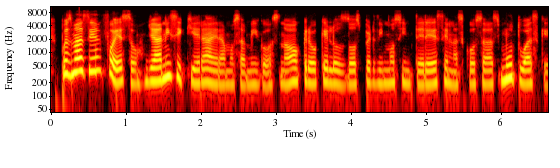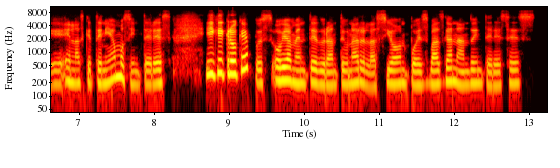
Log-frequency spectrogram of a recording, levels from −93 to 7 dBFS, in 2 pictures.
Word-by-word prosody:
Pues, 325 -1 +4
más 365 +1 +10
bien 375 +1 +2
fue 320 - +4
eso, 200 -3 -5
ya 220 +1 +5
ni 275 +3 +5
siquiera 210 -6 -1
éramos 185 -1 -6
amigos, 180 0 -7
¿no?, 205 +3 -1
creo 195 -2 -2
que 215 - -3
los 190 -3 -5
2 185 0 -4
perdimos 200 +1 -8
interés 190 0 -4
en 205 -3 -4
las 180 -1 -10
cosas 190 0 -6
mutuas 225 -5 +1
que 190 +4 -7
en 215 - -2
las 195 0 -7
que 195 - -5
teníamos 220 +7 -1
interés, 185 +2 -4 0.5
y 320 0 +7
que 340 0 +9
creo 320 0 +9
que, 400 +6 +5
pues, 195 -1 -6
obviamente 215 -3 +1
durante 180 0 -4
una 195 +1 -3
relación, 195 +1 -4
pues, 185 +1 -5
vas 190 0 -2
ganando 200 -3 -3
intereses 195 +1 -8
195 Hz, 180 wpm, -20 LUFS, 185-220 Hz, 0.5 s, más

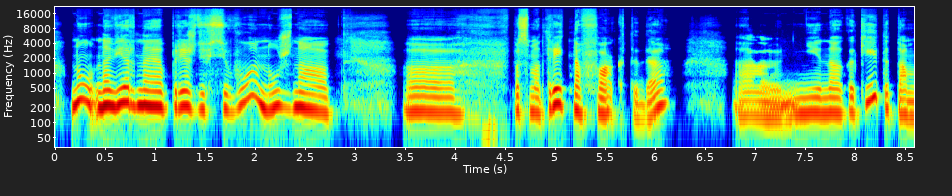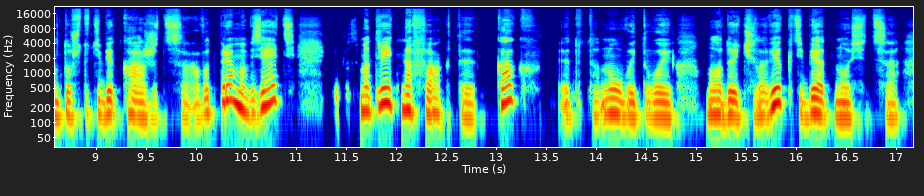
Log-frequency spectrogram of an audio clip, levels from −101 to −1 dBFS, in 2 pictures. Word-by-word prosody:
Ну, 255 +1 +4
наверное, 225 0 +8
прежде 205 -2 +1
всего 200 - -3
нужно, 200 - +2 0.7
а, 170 -2 -1 0.6
посмотреть 180 +7 +2
на 180 - +3
факты, 155 -4 -4
да? 175 - -2 0.7
А 70 -1 -5
не 160 +1 -1
на 160 -1 -1
какие-то 190 - -1
там 150 -5 -4
то, 140 - -5
что 130 0 -15
тебе 145 +1 -4
кажется, 130 -5 -9
а 120 - -11
вот 155 0 -8
прямо 260 -8 +3
взять 225 - -2 0.4
и - - -15
посмотреть 215 +8 0
на 185 -1 +1
факты, 140 -6 -8 0.2
как 275 +3 -2 0.2
этот - - -14
новый 140 -5 -3
твой 130 -1 -4 0.4
молодой 145 -2 -2
человек 195 - 0
к - - -24
тебе 145 +3 0
относится, 125 -2 -9
165 Hz, 125 wpm, -19 LUFS, 140-215 Hz, 0.7 s, наверное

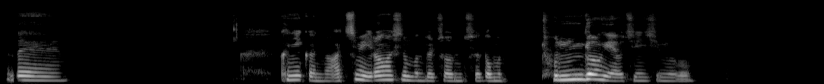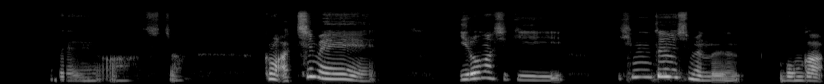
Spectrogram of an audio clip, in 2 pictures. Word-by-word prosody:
네. 185 -2 0 2.1
그니깐요. 185 -6 -2
아침에 195 +6 +1
일어나시는 205 +1 +1
분들 170 -1 -7
저는 165 -1 -5
진짜 165 - -8
너무 165 0 -3 0.4
존경해요, 210 -4 +7
진심으로. 85 - -12 2.0
네 85 0 -15
아 175 0 -16
진짜 - - -16 0.8
그럼 - - 0
아침에 245 - 0 0.8
일어나시기 225 -7 -3 0.5
힘드시면은 330 - -3 0.4
뭔가 180 -2 -2
190 Hz, 180 characters per minute, -28 LUFS, 165-230 Hz, 2.1 s, 존경해요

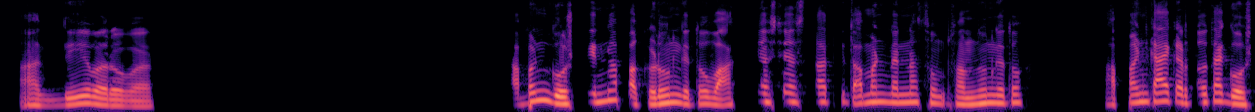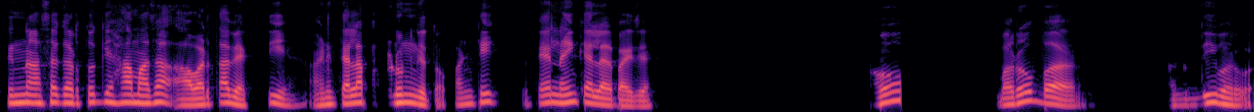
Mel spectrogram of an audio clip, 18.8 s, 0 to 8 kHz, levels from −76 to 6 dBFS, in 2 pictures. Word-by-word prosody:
अगदी 120 +4 0
बरोबर. 110 -7 +2 2.7
आपण 190 +12 +2
गोष्टींना 180 +6 +3
पकडून 150 +5 +3
घेतो. 140 -2 0
वाक्य 130 +9 -1
असे 180 +2 -4
असतात 180 +1 -4
की - - -9
आपण 180 +4 +2
त्यांना 170 +1 +2
सम 155 -3 -1
समजून 140 +4 +3
घेतो. 165 +1 +1 0.7
आपण 170 +3 -1
काय 190 +1 +5
करतो 170 0 0
त्या 195 - +4
गोष्टींना 160 +4 +2
असं 160 +2 0
करतो, 165 0 -1
की 180 - -2
हा 170 0 +2
माझा 165 +2 +3
आवडता 130 +7 +1
व्यक्ती 145 +2 -1
आहे 115 -2 -12
आणि 130 +3 -1
त्याला 155 +4 +3
पकडून 165 0 0
घेतो. 130 -4 -2
पण 130 +2 -5
ठीक 180 -1 -1 0.3
ते 160 - 0
नाही 170 +1 +2
केलं 145 -7 +2
पाहिजे. 105 -2 -2 1.7
हो, 175 +6 +1 0.8
बरोबर, 135 - 0 0.7
अगदी 120 +9 -3
बरोबर. 130 -5 -1
155 Hz, 135 wpm, -22 LUFS, 130-170 Hz, 2.7 s, काय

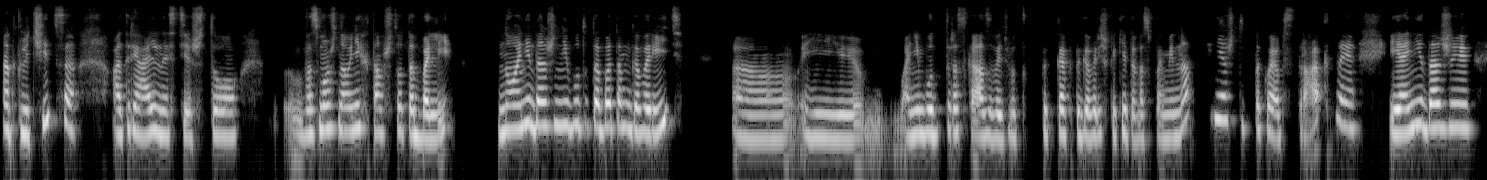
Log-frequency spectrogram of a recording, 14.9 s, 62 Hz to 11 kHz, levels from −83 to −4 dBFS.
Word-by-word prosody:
отключиться 270 - 0 0.3
от 235 +1 0
реальности, 230 -3 +1
что, 225 0 -2 0.4
возможно, 260 - 0
у - - 0
них 270 +1 0
там 245 0 0
что-то 240 -1 0
болит, 215 +6 +3 0.4
но 255 +3 +2
они 285 +4 +3
даже 295 0 +4
не 300 0 +1
будут 295 0 -4
об 285 -1 +5
этом 285 0 +2
говорить. 250 +7 +2 0.5
Э, 205 -1 -4
и 210 -3 -1 0.4
они 225 +1 +1
будут 235 +1 +3
рассказывать, 220 -4 0
вот 215 0 -7 0.2
т 235 - -3
как 230 0 0
ты 225 - -2
говоришь, 225 0 0
какие-то 225 -2 -3
воспоминания, 215 - -3
что-то 290 -5 -16
такое 255 -3 0
абстрактное. 275 - -3 0.3
И 235 - +6
они 260 +6 +5
даже 275 0 +3
240 Hz, 145 wpm, -23 LUFS, 225-275 Hz, 0.5 s, И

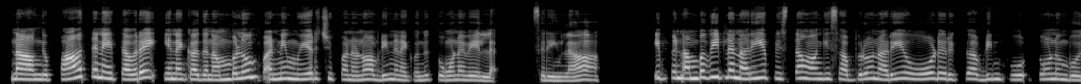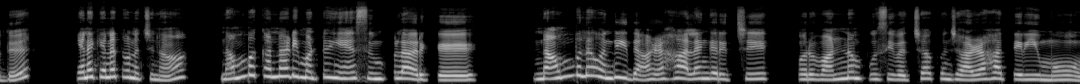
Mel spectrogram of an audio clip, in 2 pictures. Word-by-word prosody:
நான் 240 -1 +8
அங்க 230 0 0 0.2
பாத்தேனே 325 +3 +5 0.2
தவிர, 235 +5 +4 0.3
எனக்கு 245 -1 +1
அத 220 -1 -1
நம்பளும் 260 +10 +2
பண்ணி 250 +2 +2
முயற்சி 255 +2 -1
பண்ணணும் 225 0 -1
அப்டின்னு 225 +1 -2
எனக்கு 190 -1 -5
வந்து 205 +3 -6
தோணவே 205 0 -2
இல்ல, 170 -1 -1 0.5
சரிங்களா! 180 -1 -1 0.8
இப்ப 290 +2 -4
நம்ப 275 +2 +5
வீட்ல 335 -1 +4
நிறைய 280 +4 +2
பிஸ்தா 270 +2 -3
வாங்கி 255 0 -1
சாப்பிட்றோம், 235 +4 -2
நிறைய 230 +4 0 0.2
ஓடு 270 +1 0
இருக்கு 235 +2 -8
அப்பிடின்னு 240 +2 -3
போ 220 - -4 0.2
தோணும்போது, 210 -6 -3 0.7
எனக்கு 335 +3 +3
என்ன 345 +1 +4
தோணுச்சுன்னா, 245 -10 -2 0.6
"நம்ப 330 +11 +1
கண்ணாடி 375 +1 +3
மட்டும் 310 +2 0
ஏன் 285 +1 0
சிம்பிளா 270 +1 +1
இருக்கு? 220 -3 0 1.0
நம்பளும் 385 +8 +1
வந்து 300 +1 +3
இத 245 - -3
அழகா 255 +4 -3
அலங்கரிச்சு, 255 -1 -2 0.5
ஒரு 235 0 -1
வண்ணம் 265 +6 +1
பூசி 240 0 -5
வச்சா 240 +6 -4
கொஞ்சம் 235 -3 -2
அழகாக 250 +5 0
தெரியுமோ" 215 -2 -2
250 Hz, 140 wpm, -19 LUFS, 225-280 Hz, 1.0 s, நான்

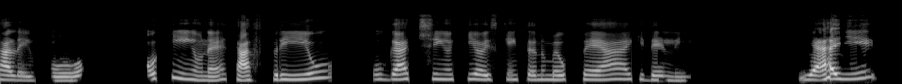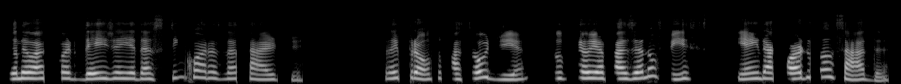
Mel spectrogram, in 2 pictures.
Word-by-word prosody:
falei: 200 -4 +3 0.2
"Vou 180 +2 0 0.6
pouquinho, 245 -10 -1
né", 185 +3 0
está 200 -4 +5 0.2
frio. 230 +7 +1 0.4
O 235 0 -6
gatinho 235 +1 +1
aqui, 245 +1 -5
ó, - - +2
esquentando 220 0 -4
o - - -4
meu 210 0 0 0.2
pé, 215 -2 +1
ai, 240 +2 +1
que 235 - -9
delícia. 190 -4 -4 1.1
E 220 - -1
aí, 250 +8 +6 0.3
quando 260 +2 +2
eu 275 0 +6
acordei, 270 -1 +1
já 275 +1 -3
ia 270 -1 0
dar 255 -1 -1
as 250 -3 -7
5 330 +2 -8
horas 290 -4 -2
da 265 +1 -4
tarde. 230 -3 -3 1.1
Falei: 275 +2 -2
"Pronto, 265 -2 +1
passou 260 +3 0
o - - 0
dia". 225 -2 -4 0.3
Tudo 280 -1 -6
que 300 - -2
eu 285 - +6
ia 280 -1 +5
fazer 265 0 +4
eu - - 0
não 380 +3 -2
fiz 255 +3 -4 0.4
e 245 - -2
ainda 275 +2 +2
acordo 270 +3 +3
cansada. 230 - -2
245 Hz, 155 wpm, -23 LUFS, 220-275 Hz, 1.1 s, aí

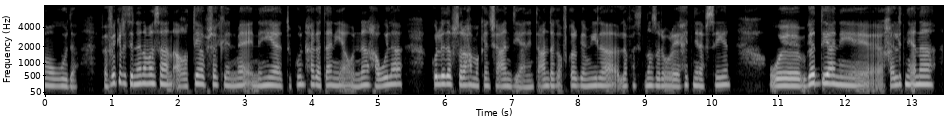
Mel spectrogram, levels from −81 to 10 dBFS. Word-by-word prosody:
موجودة. 195 -3 -2 0.3
ففكرة 260 +7 -1
إن 245 0 +3
أنا 255 +1 +3
مثلًا 250 -1 +1
أغطيها 240 +7 0
بشكل 220 -2 -3
ما 210 +2 -1
إن - - -5
هي 210 0 +1
تكُون 225 +5 -6
حاجة 225 -2 -1
تانية 210 0 -2
أو - - -5
إن 185 +1 -5
أنا 220 - +1
أحوّلها، 220 +5 -1 0.4
كُلّ 235 +1 +4
ده 245 - +7
بصراحة 220 -1 0
ما 205 -2 -3
كانش 200 -1 -3
عندي، 190 0 -3
يعني 165 +1 -6
أنت 180 - -9
عندك 195 0 -2
أفكار 210 - -4
جميلة 200 0 -1
لفتت 200 +3 -9
نظري 205 -1 -2
وريحتني 200 +2 -2
نفسيًا، 215 +4 0 0.6
وبجد 200 +6 +5
يعني 230 -5 +4 0.2
خلّيتني 230 +3 0
أنا 235 0 +3
210 Hz, 160 wpm, -25 LUFS, 195-235 Hz, 0.6 s, ده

